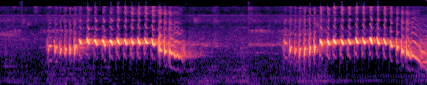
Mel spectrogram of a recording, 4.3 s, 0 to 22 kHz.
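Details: Yellow-vented bulbul singing wild in the forest, used as a lure to make other bulbuls sing back: two bubbly, rapidly chattering phrases, each about 1.3 seconds, rising then sliding down at the end, separated by a short pause.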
